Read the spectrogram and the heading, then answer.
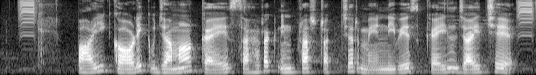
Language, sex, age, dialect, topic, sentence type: Maithili, male, 18-24, Bajjika, banking, statement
